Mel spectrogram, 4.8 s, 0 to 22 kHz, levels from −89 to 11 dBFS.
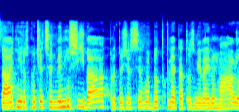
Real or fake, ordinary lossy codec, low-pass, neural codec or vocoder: fake; AAC, 48 kbps; 9.9 kHz; autoencoder, 22.05 kHz, a latent of 192 numbers a frame, VITS, trained on one speaker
